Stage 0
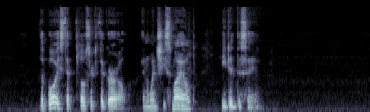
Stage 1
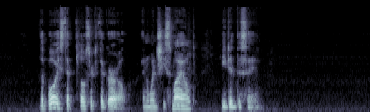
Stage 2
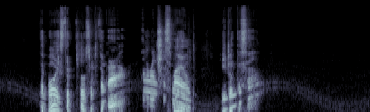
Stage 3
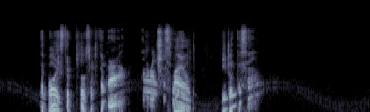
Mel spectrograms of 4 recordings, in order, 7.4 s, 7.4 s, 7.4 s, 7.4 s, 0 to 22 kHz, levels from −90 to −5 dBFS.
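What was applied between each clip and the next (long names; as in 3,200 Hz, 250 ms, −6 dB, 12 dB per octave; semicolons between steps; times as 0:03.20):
parametric band 14,000 Hz −4 dB 1.4 octaves
ring modulator whose carrier an LFO sweeps 580 Hz, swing 70%, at 0.36 Hz
downsampling to 16,000 Hz; level −5 dB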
